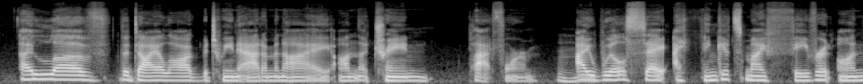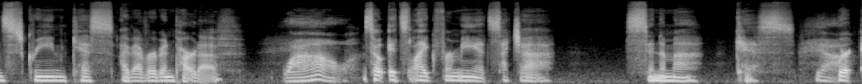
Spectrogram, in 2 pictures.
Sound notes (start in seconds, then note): none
